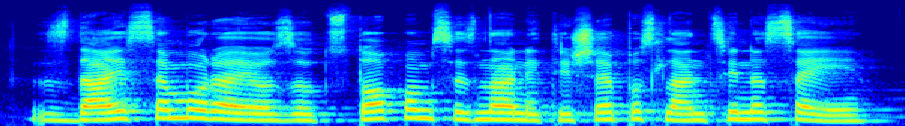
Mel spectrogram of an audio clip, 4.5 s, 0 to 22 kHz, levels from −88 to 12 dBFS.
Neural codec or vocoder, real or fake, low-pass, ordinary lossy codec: none; real; 19.8 kHz; none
